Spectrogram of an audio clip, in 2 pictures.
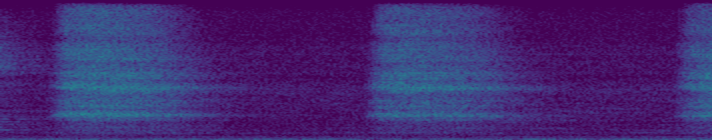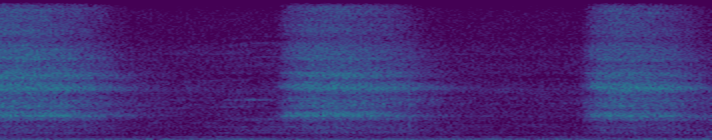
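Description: Slow, steady breaths during a Pilates single leg stretch on a mat, with soft airy exhales recurring about every one and a half seconds, close and quiet, with no speech.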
